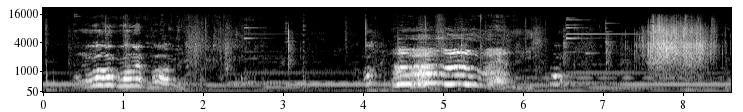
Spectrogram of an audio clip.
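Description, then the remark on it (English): A female dog, Ledge, lets out two soft, wavering whimpering howls at dinnertime, each a couple of seconds long with a pause between, followed by a brief burst of rustling noise. “The only time she ever actually vocalizes is during dinner. And it's a very small vocalization.”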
